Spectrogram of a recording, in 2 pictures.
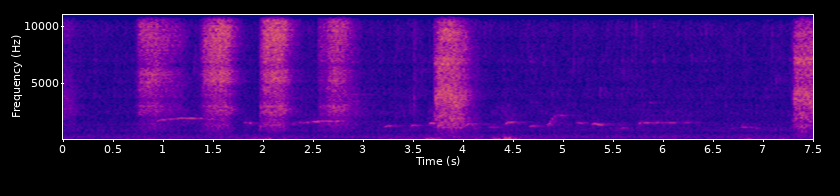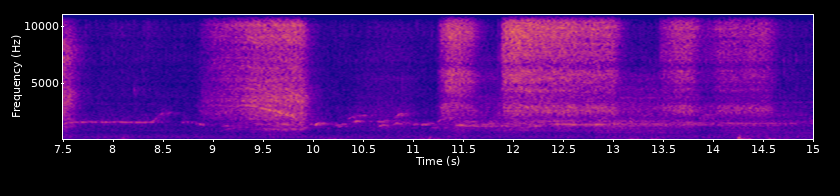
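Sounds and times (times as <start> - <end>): small electric motors whining: 0.7 - 3.0, 7.3 - 7.7, 8.9 - 10.1, 11.2 - 15.0.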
